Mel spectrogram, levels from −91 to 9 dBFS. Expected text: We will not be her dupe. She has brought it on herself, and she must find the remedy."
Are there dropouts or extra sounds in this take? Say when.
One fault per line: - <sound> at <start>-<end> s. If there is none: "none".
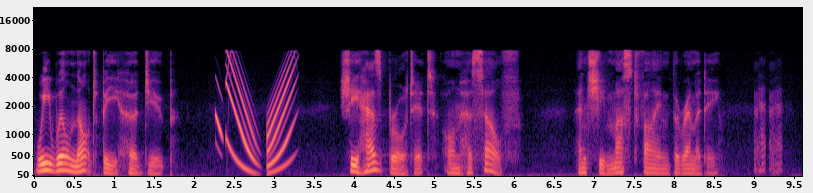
- chirp at 2.3-3.3 s
- laugh at 9.0-9.4 s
